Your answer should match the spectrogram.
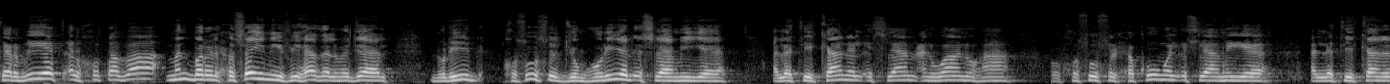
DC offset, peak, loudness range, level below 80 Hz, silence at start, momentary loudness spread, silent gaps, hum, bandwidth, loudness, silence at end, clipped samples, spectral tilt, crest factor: under 0.1%; -2 dBFS; 5 LU; -62 dBFS; 0 s; 12 LU; none; none; 11.5 kHz; -19 LUFS; 0 s; under 0.1%; -7.5 dB/octave; 16 dB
